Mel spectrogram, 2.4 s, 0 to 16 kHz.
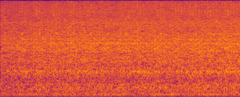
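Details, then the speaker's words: Nissan 300ZX idling after an attempt to fix a misfire: an even, steady idle with a faint shake underneath, and the earlier hiccup is gone. It runs smoothly, though the water temperature reads a little high. "sound like she running smooth, fellas."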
